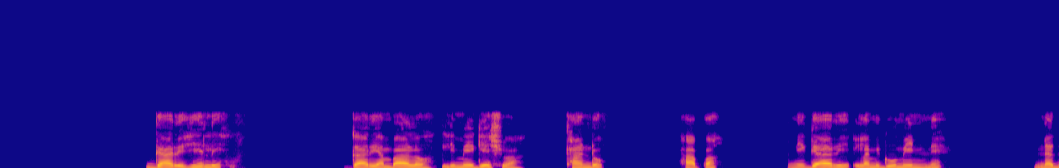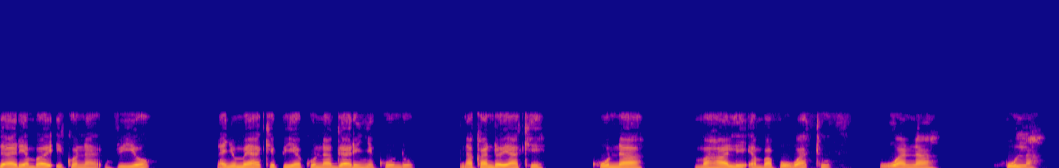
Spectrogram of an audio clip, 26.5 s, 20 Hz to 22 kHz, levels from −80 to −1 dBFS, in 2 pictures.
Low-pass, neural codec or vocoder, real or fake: 7.2 kHz; codec, 16 kHz, 16 kbps, FunCodec, trained on Chinese and English, 50 frames a second; fake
